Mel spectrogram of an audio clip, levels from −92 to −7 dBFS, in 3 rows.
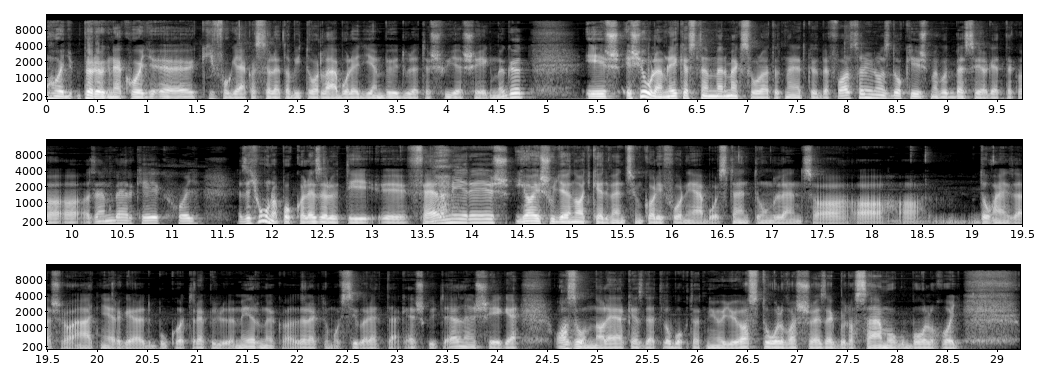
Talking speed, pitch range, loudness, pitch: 140 wpm, 80-100 Hz, -20 LUFS, 85 Hz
